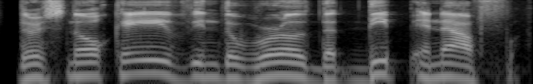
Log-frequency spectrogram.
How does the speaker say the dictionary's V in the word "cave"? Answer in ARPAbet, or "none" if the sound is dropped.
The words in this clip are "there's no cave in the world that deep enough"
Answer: V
